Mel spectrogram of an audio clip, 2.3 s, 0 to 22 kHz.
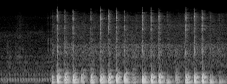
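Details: Fuel-injected motorcycle with a Juken 5 BRT ECU, fuel map tuned at normal working temperature for a rumble idle around 1500–2000 rpm. It fires up into a lumpy, loping idle of heavy thumps with short gaps. Deliberate rumble idle from a custom fuel map.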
